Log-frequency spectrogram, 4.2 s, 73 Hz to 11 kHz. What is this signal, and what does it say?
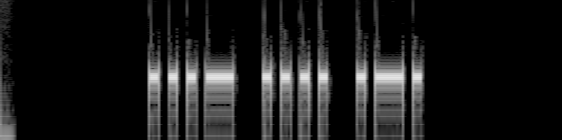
Morse code, heard as a keyed tone, about 17 wpm, 700 Hz. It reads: VHR
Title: USA Call Sign Postfixes - 3 Letters 17wpm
